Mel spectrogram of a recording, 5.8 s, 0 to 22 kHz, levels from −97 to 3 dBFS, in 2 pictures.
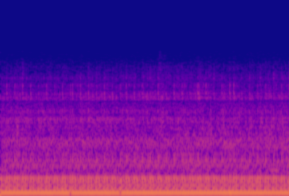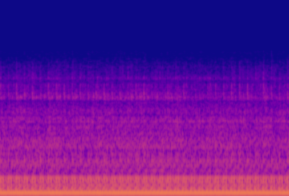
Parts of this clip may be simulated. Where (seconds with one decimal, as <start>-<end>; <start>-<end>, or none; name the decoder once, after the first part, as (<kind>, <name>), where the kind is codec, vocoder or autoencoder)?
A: none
